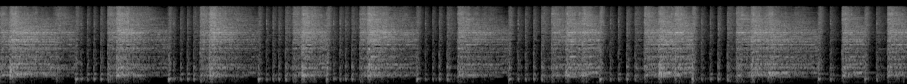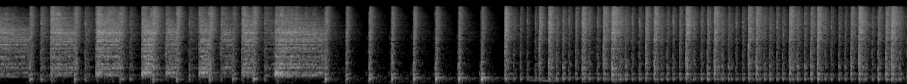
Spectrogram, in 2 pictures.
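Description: Meinl Byzance Vintage Sand 14-inch hi-hats played with sticks in a groove on a drum kit, with crisp repeated strokes. About twelve seconds in comes a short run of quick, evenly spaced strokes, and then the steady playing resumes.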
